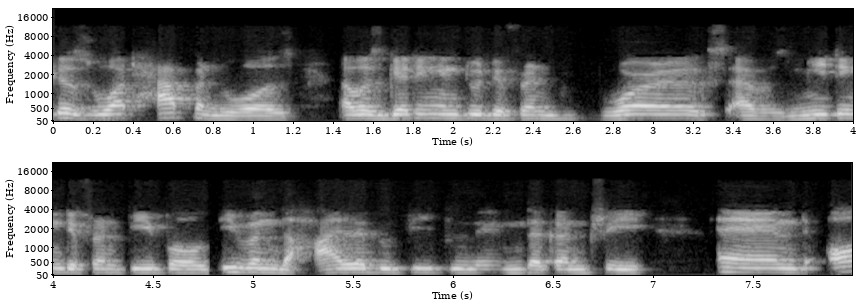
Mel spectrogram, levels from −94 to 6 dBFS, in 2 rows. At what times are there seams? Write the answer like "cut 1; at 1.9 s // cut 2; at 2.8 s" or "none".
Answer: cut 1; at 4.8 s // cut 2; at 6.4 s // cut 3; at 7.1 s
